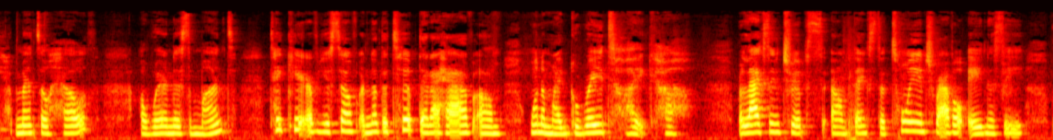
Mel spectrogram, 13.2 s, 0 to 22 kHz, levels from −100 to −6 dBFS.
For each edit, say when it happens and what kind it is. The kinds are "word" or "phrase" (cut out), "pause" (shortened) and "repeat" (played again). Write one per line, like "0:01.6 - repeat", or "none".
none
